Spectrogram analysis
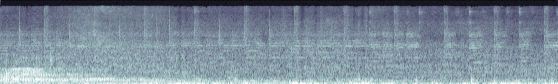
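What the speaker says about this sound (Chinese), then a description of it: "而家我揾架摩托車坐下先。" Motorcycle taxi ride in Thailand, with a steady engine drone and strong wind rush over the microphone throughout, close and continuous from start to finish.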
